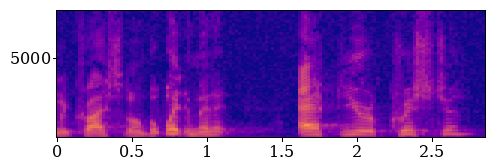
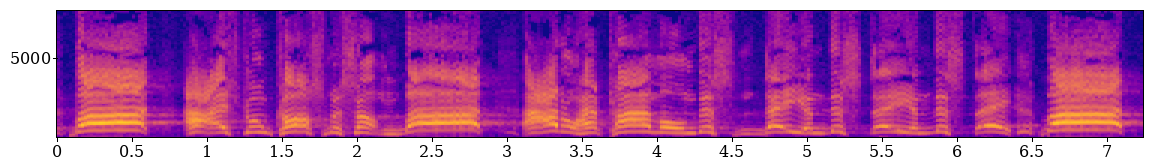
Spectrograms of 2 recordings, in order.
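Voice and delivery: shouted excuses, full preaching; 9 semitones higher, 18 dB louder than usual. Acted. Shouted sermon, mock excuses.

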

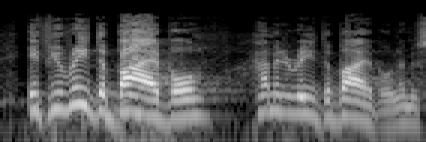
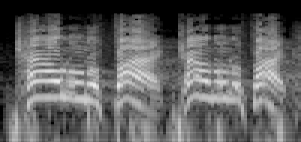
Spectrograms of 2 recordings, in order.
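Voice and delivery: shouted slogan; 7 semitones higher, 3 dB louder than usual. Shown as a demonstration. Preacher repeating the slogan to the church, shouting. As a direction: hammer it home.

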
